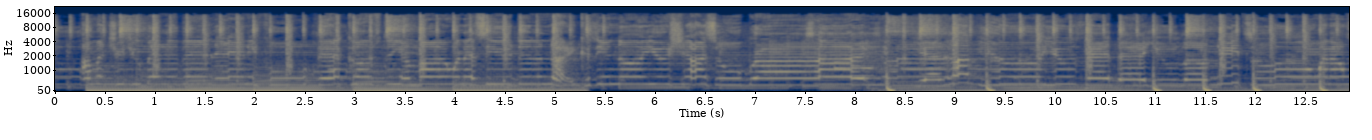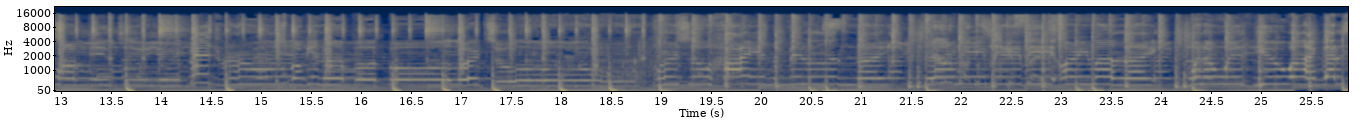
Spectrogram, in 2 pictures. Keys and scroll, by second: 0.8 super+`, 4.1 ctrl+Page_Down, 4.5 ctrl+Page_Down, 5.3 super+s, 9.3 ctrl+shift+Page_Up, 9.5 ctrl+shift+Page_Up, 12.6 ctrl+shift+Page_Up, 12.8 ctrl+shift+Page_Up, 15.1 ctrl+shift+Page_Up, 15.3 ctrl+shift+Page_Up, 17.6 ctrl+shift+Page_Up, 17.8 ctrl+shift+Page_Up, 20.8 ctrl+shift+Page_Up, 23.0 super+s, 23.4 ctrl+shift+Page_Up, 23.8 super+s.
